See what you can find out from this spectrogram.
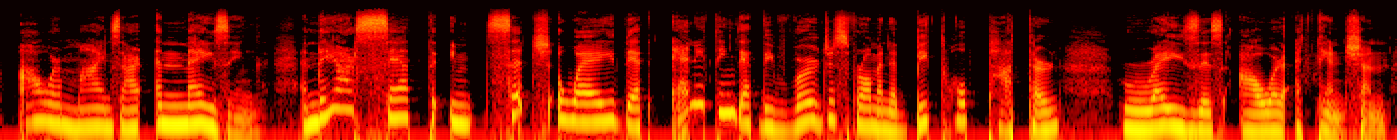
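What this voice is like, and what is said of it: Non-native English accent. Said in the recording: “my accent, English is not my first language. And was enough for you to listen to a couple of words to know that”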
